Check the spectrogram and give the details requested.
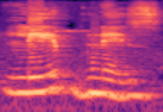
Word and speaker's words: Leibniz: Okay, you have to pronounce it like this. आपको इस word को pronounce करना है children, Leibniz. Okay, I have partitioned it. You can learn it easily. Okay, and you can pronounce it in this way.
